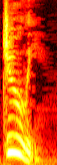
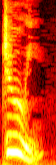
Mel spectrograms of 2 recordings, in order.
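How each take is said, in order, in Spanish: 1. La sílaba acentuada es la primera. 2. La sílaba acentuada es la primera.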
